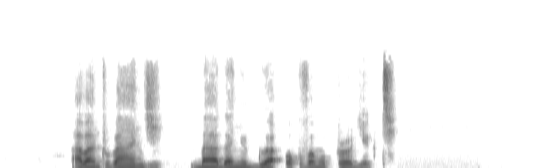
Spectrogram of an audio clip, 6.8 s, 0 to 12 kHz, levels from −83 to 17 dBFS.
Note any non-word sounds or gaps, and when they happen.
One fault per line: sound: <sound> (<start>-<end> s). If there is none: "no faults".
no faults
